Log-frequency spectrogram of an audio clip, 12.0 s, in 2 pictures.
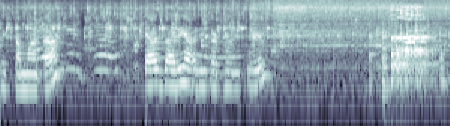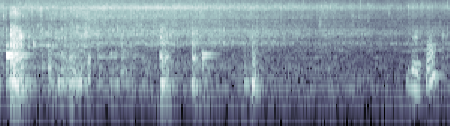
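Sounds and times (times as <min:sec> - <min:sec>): wooden spoon stirring: 0:00.0 - 0:03.7
utensils knocking against pot: 0:00.0 - 0:03.8, 0:04.9 - 0:09.5
onion sizzling in hot oil: 0:00.0 - 0:12.0.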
